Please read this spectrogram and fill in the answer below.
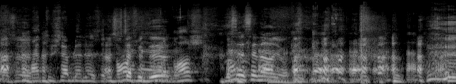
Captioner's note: laughter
